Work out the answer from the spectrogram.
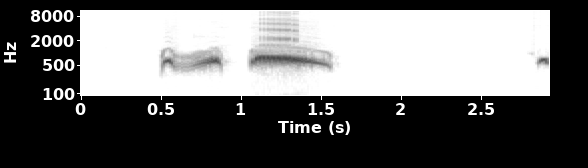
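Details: Spotted dove cooing, a call used to stimulate decoy doves: a short mellow coo, then a longer, louder, throbbing coo that falls slightly in pitch, and a brief clipped note at the end. Silent background.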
